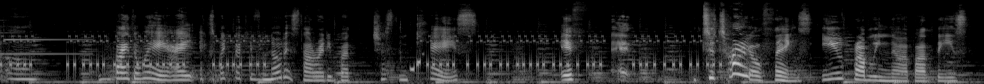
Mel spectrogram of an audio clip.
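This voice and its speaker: A woman hosts a voice-acted video game session in casual chat. Her pitch is lively and varied, her pace unhurried. Music plays clearly behind her. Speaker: host of a game dubbing series.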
